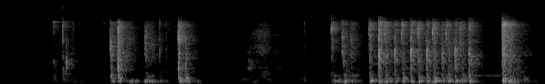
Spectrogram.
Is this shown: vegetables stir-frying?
no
